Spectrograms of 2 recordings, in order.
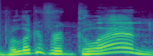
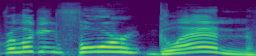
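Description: First: Said in the usual way. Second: Higher and slow, weight on "for" before "Glenn"; game show reveal. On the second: Shown as a demonstration. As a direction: draw out the reveal like a quiz host. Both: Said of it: "Boards up".

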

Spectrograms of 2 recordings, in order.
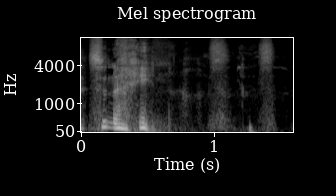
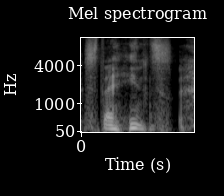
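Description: First: "St Anus" drawn out very slowly, each part separate; mock posh pronunciation. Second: Said in the usual way. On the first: Shown as a demonstration. DJ shows a caller's posh remix of Staines, slow mock-posh. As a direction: stretch out "St Anus" slowly like a snob. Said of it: "if he wants to be posh, he says St Anus". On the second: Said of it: "he says St Anus".

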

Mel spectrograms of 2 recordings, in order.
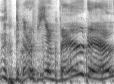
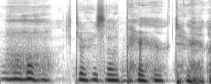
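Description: First: Put-on high, slow, laughing old lady; old woman voice. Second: Put-on high, slow old woman voice. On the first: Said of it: "repeating the old woman line". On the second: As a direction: play a sweet old lady. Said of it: "do an old woman voice".

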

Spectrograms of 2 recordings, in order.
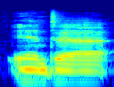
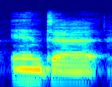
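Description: Both takes have the same delivery.

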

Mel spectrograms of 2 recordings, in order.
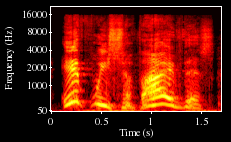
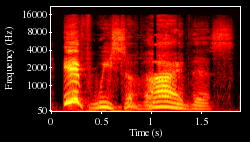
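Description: First: Said in the usual way. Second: Slow, mocking melodrama; mimicking a dramatic pundit, slowly. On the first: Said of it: "he's so dramatic". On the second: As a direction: ham up his overwrought line. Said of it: "he's so dramatic that he puts on".

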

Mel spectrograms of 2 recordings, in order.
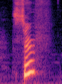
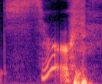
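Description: First: Put-on short, high word in his Greek accent; quick Greek-accented "Surf"; imitated Greek accent. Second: Drawn-out, higher, puzzled "Surf"; baffled questioning "Surf"; puzzled echo. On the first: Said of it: "with his accent, he was saying chef". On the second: Retold or imitated. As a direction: echo "Surf" back in disbelief. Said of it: "And I was thinking".

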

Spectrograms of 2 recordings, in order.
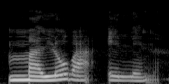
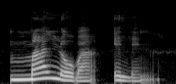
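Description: No difference in how they are said.

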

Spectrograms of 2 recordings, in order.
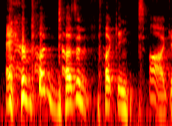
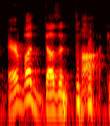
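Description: First: Slow, higher-pitched, exasperated correction; exasperated insistence. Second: Slow, spaced-out correction at usual volume; measured correction. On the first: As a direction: spell it out in mock outrage, word by word. Retells his exasperated second retort. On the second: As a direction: correct them slowly, holding back. First, calmer retort to girlfriend. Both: Retold or imitated.

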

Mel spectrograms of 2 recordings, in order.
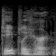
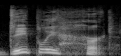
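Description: First: Said in the usual way. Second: "Deeply hurt" read higher, leaning on "Deeply"; stressed reading. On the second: Shown as a demonstration. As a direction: lift "Deeply" and let "hurt" fall. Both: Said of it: "Now pause there just for a second".

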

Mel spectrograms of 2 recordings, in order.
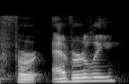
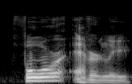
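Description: First: Said in the usual way. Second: "Foreverly" said slowly and louder; slow, deliberate "Foreverly"; emphatic repeat. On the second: Real, not acted. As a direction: spell out "Foreverly" by drawing out the first syllable. Album title repeated for clarity.

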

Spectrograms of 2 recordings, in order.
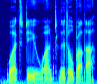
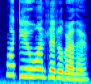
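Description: First: Far lower, softer grumble; very low rumbling wall; grumbling wall. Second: Much higher, airy sighing voice; high wistful cloud. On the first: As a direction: grumble from deep down like stone. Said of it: "grumbled the wall". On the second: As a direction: sigh it out like a drifting cloud. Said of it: "sighed the cloud". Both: Acted.

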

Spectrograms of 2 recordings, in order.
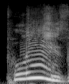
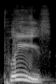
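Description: First: Louder, high-pitched acted plea; desperate pleading. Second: Short high-pitched plea; briefly beg, voice lifted; pleading. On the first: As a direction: beg harder, voice leaping up. Begging escalates in retold scene. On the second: Acted. Acting out a woman begging.

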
